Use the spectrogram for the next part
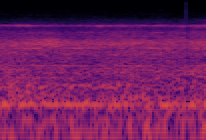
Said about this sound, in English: You can hear the plane in the background.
